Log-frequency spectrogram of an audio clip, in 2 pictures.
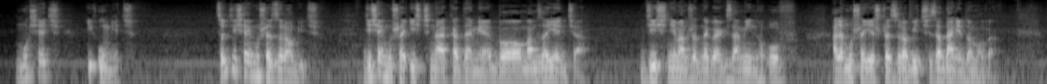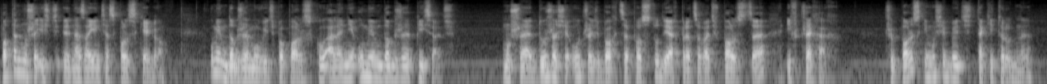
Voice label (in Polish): normalne tempo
